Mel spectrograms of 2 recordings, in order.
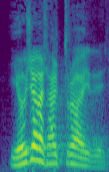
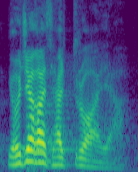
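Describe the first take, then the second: First: 여자가 said loudly with a falling tone; louder 여자가 for the congregation to repeat; stress. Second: Call-and-response stress on 여자가; 여자가 hit loud again. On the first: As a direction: lead the congregation hitting 여자가. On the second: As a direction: repeat with 여자가 loud and falling. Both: Shown as a demonstration. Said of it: "우리 따라하세요".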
